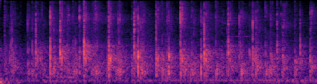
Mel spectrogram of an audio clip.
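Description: A group of people claps hands steadily during a Sri Chakra installation ceremony, a dense run of sharp, fairly close claps continuing for several seconds over a low room hum.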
